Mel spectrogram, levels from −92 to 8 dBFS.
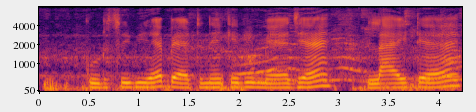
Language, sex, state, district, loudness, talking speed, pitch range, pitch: Hindi, female, Chandigarh, Chandigarh, -15 LUFS, 140 wpm, 150-165 Hz, 155 Hz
